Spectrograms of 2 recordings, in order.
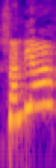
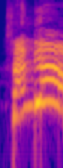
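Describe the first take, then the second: First: Said in the usual way. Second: Much higher, louder call of her name; alarmed husband calling out to his wife. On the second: Acted. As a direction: shout her name across the house.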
